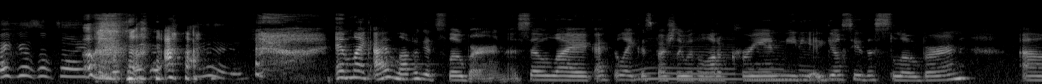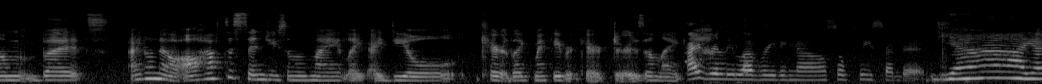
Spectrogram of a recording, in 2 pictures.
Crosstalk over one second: present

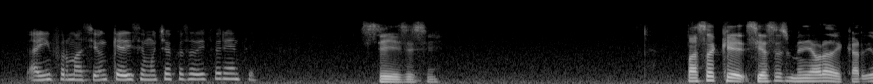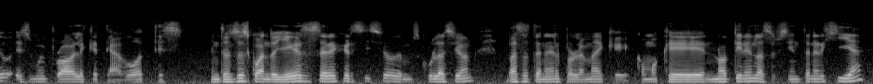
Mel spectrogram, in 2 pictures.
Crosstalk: none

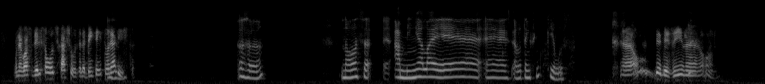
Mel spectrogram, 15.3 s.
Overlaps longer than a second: none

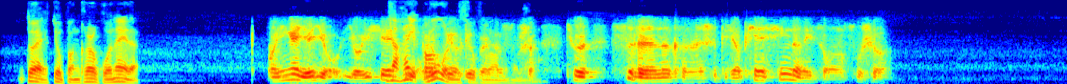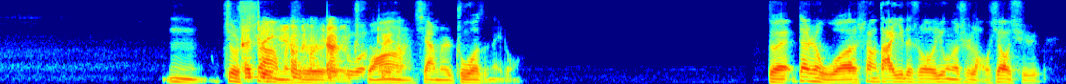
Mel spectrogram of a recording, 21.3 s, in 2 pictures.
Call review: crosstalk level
present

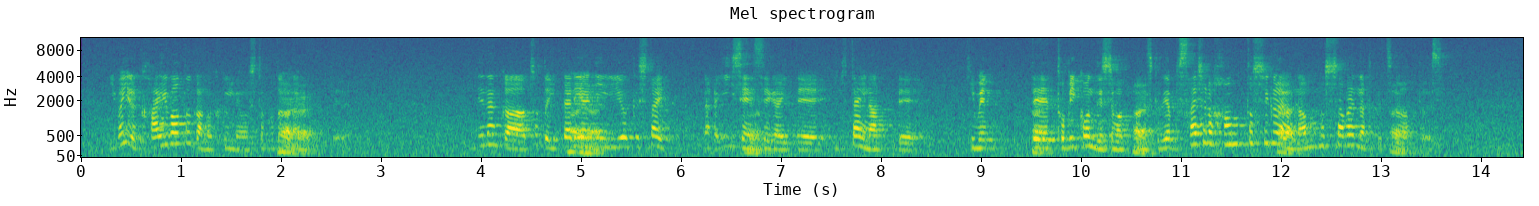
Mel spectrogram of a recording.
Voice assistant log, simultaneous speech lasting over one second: none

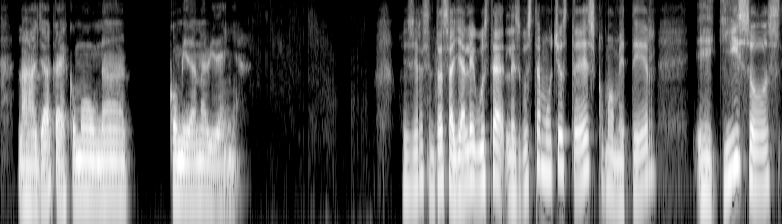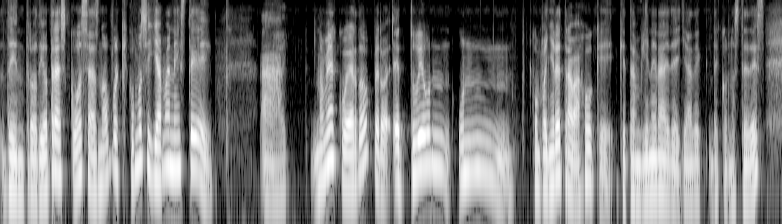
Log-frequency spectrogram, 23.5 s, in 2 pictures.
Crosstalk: none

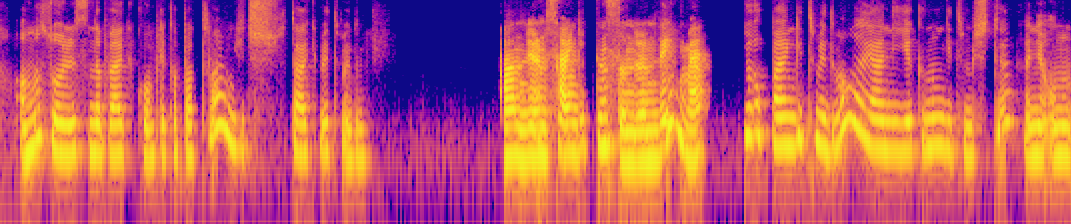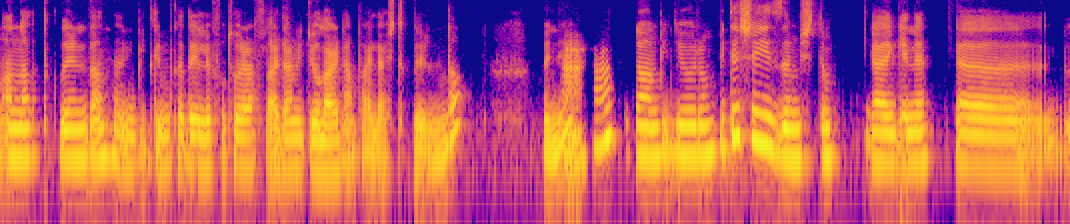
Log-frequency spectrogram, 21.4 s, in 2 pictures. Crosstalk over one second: none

